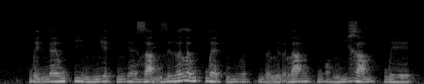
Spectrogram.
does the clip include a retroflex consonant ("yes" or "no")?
no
